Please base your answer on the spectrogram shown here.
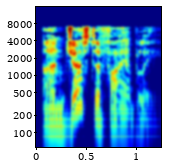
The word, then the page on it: unjustifiably: British English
